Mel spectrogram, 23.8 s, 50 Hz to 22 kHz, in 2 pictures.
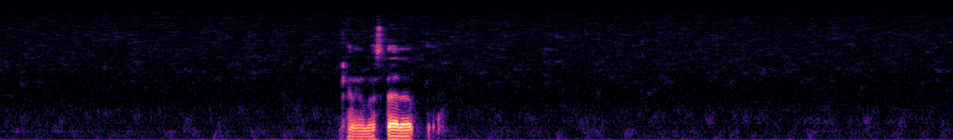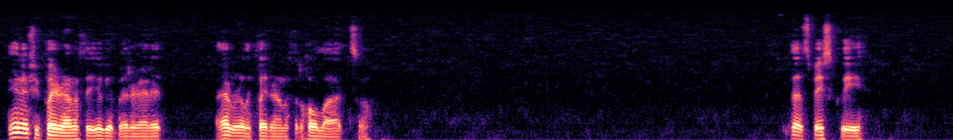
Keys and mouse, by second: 1.1 click, 3.4 g, 6.0-8.7 drag, 6.9 g, 9.9 click, 10.1 g, 12.1 g, 12.4-13.8 drag, 15.3 click, 15.4 g, 20.0 Tab, 20.8 Tab, 21.3 g, 22.3 a, 22.5 a, 22.7 g.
